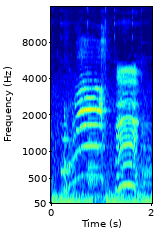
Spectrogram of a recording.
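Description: A cat meowing twice in quick succession. Each call rises and falls in pitch, and the second is shorter.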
